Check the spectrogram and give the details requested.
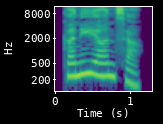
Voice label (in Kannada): "ಕನೀಯಾಂಸ", Kannada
